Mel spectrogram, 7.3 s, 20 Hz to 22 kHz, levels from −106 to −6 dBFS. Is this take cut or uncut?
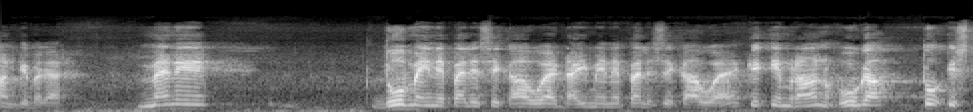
uncut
